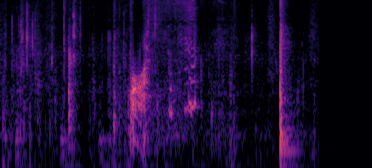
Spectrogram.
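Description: A cardboard box is set down with dull knocks and scrapes on a table.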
